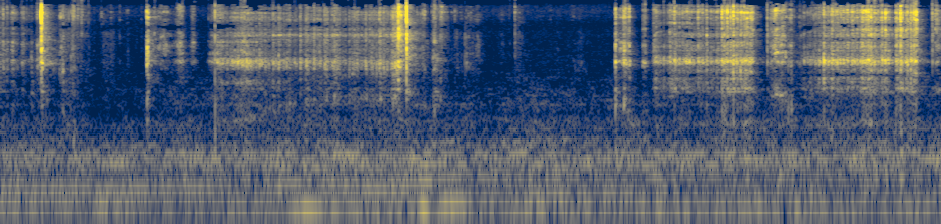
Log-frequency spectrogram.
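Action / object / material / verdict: scrape / glycerin soap bar scraped with a metal blade / glycerin soap / none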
